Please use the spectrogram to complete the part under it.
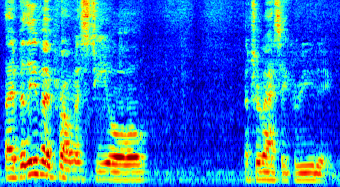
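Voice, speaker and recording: With a mid-range voice, lively intonation and a moderate pace, this man hosts a casual vlog. He rambles at his viewers in a distracted, muttering, mildly exasperated manner, captured by a distant mic amid faint background noise.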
